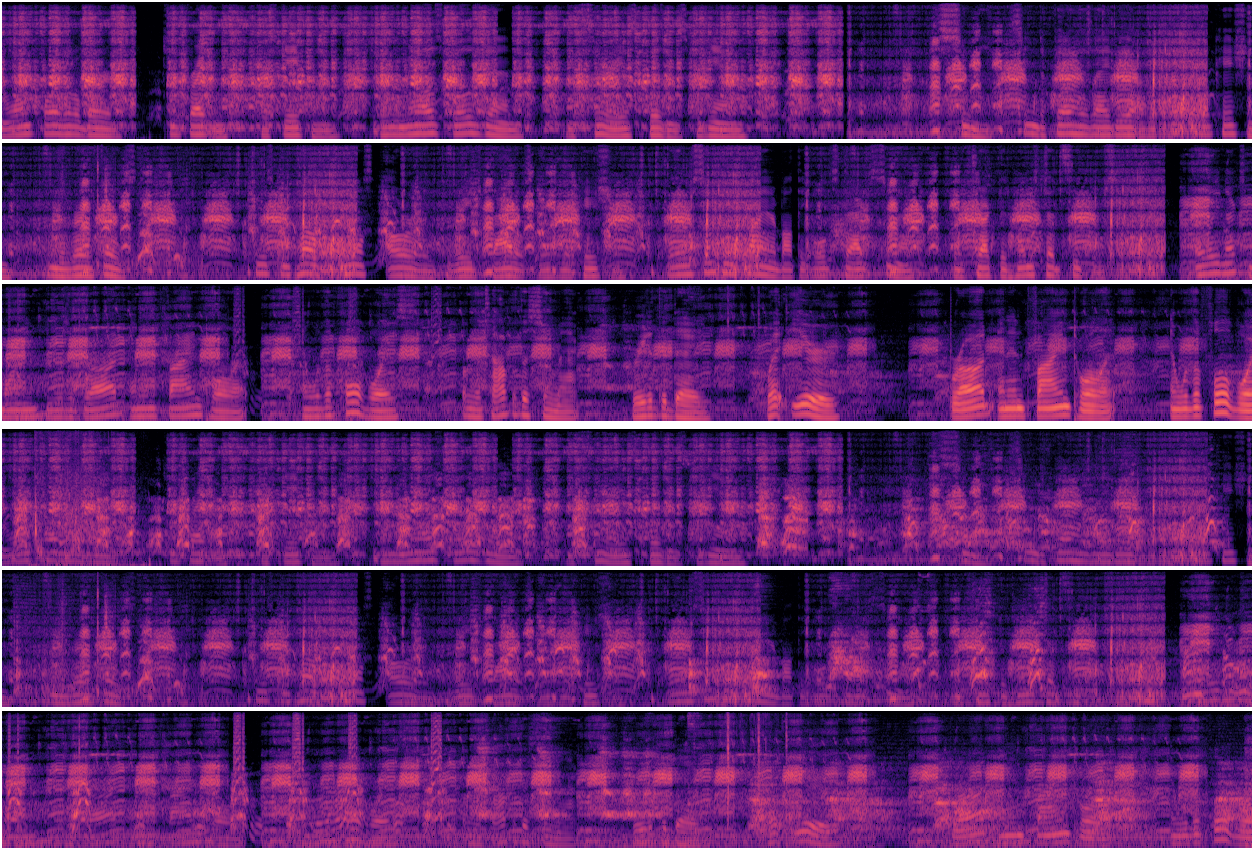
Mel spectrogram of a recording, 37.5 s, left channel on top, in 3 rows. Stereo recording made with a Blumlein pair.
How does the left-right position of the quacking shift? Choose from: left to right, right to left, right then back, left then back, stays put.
left to right.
